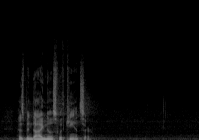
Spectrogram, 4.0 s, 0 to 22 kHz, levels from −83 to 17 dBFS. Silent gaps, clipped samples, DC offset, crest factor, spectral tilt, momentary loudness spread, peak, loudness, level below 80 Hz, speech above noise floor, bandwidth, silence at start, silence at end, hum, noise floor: none; under 0.1%; under 0.1%; 22 dB; -4.5 dB/octave; 13 LU; -16 dBFS; -35 LUFS; -84 dBFS; 34 dB; 14 kHz; 0.35 s; 2.2 s; none; -68 dBFS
